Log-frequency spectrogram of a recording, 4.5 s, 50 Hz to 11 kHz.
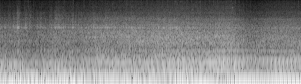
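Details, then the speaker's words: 2006 Crown Victoria Police Interceptor, fuel gauge on E, exhaust smells bad; low uneven idle with a shaky pulsing roughness that smooths out somewhat when revved, jitter and shake at idle; rough idle, cause unclear. "When I rev it, it actually seems to smooth out some. It really does. But it's got that jitter and shake at idle."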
